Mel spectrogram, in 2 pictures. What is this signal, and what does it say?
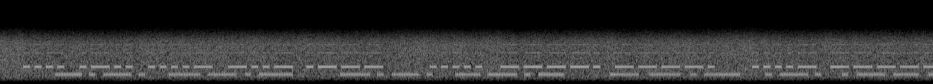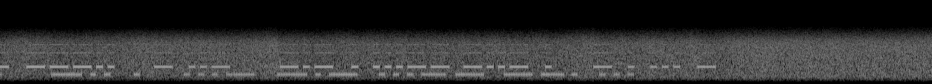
Morse code, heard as two keyed tones, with radio static. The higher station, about 21 wpm, 830 Hz: HL4XJ 599 408 TU KE3XE TEST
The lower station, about 17 wpm, 470 Hz: CQ CQ QRP DE VK3GS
